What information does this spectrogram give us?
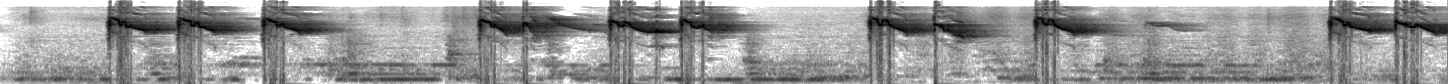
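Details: White-eye lure song for provoking rivals: bright, high chirps that drop sharply in pitch, delivered in quick doublets and triplets with short pauses, faint low noise underneath.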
